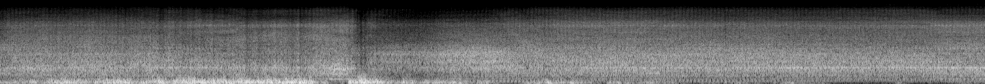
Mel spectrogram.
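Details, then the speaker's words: Scotts/Murray 1542 lawn tractor, Kohler Command 15 engine after carburetor cleaning; drops from higher speed to very lowest idle and holds steady without surging, running clean, though the carb still leaks fuel and needs replacing. "Listen to it idle. This is at the very lowest idle. Doesn't surge, runs great."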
